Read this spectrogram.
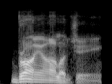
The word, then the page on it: bryology: British English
